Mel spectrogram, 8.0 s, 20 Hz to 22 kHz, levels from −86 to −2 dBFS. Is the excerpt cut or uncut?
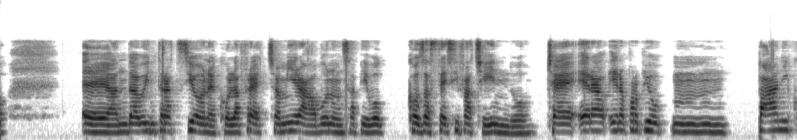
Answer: uncut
